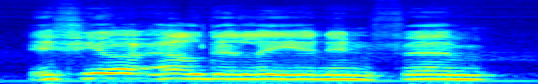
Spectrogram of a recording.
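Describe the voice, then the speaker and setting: A man speaks with a British accent in a fairly high pitch. His tone is bright and sharp, with ordinary pitch variation. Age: 70s. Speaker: drone hobbyist video maker. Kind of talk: casual vlog talk to camera.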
